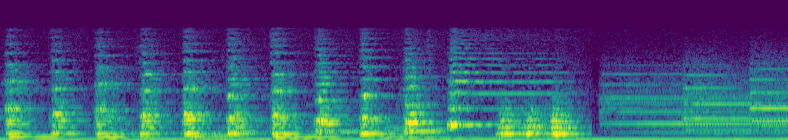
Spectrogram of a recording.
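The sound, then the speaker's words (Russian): A church clock bell at Val-de-Grâce strikes the quarter hour, with a quick, steady run of resonant chimes that overlap and then fade into a long, lingering hum. No voices are heard. “Слышишь, на Вальдеграс пробила вещь четверти десять,”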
